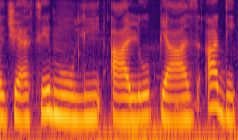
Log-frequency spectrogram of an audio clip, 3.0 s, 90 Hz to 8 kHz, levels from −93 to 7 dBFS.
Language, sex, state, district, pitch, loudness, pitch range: Hindi, female, Jharkhand, Ranchi, 185 Hz, -15 LUFS, 180-195 Hz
